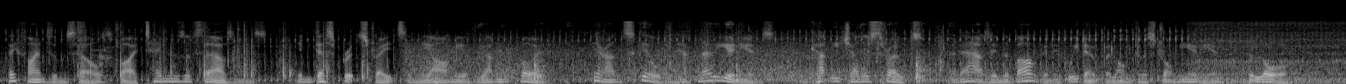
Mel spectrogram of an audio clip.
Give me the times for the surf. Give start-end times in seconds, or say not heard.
4.0-13.3.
